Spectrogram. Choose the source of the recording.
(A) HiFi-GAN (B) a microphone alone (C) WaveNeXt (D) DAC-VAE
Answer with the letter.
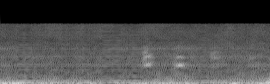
C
